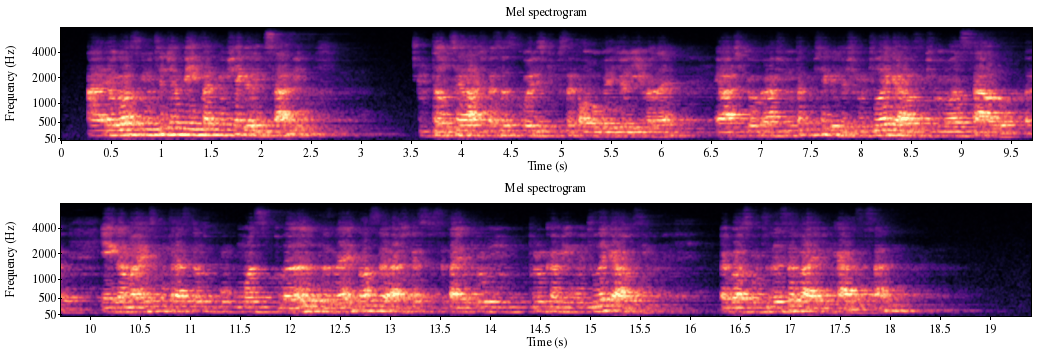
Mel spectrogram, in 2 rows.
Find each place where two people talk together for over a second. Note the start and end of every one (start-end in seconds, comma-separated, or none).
none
